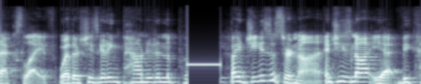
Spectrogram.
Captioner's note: beep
